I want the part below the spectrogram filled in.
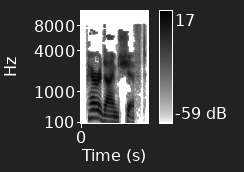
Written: paradigm shift

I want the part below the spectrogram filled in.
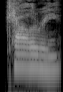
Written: calorie

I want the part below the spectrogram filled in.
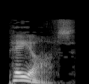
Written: payoffs

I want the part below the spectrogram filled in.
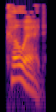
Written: Co-ed

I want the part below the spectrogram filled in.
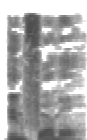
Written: informal

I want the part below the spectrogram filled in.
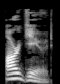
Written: argued

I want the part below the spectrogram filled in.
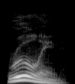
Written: ruling

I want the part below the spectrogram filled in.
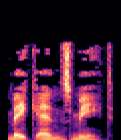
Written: make ends meet

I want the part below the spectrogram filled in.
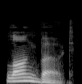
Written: longboat

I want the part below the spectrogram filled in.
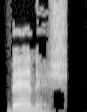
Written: banish

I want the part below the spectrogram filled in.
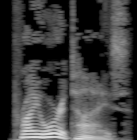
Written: prioritize

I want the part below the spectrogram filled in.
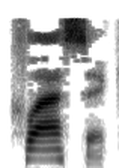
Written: classic

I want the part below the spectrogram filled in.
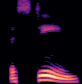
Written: esteem

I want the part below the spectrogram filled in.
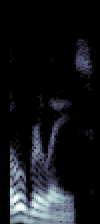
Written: overlays

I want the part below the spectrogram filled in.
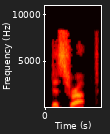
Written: disrupt

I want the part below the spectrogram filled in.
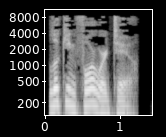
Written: looking forward to

